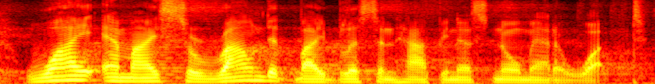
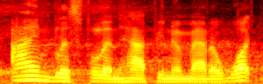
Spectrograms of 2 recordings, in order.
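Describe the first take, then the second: First: Said in the usual way. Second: Quick, tossed-off affirmation; declaration, not question. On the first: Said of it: "You say". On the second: Shown as a demonstration. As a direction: rattle it off as a flat statement of fact. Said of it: "you don't say".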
